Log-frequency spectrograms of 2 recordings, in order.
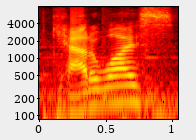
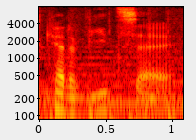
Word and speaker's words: Katowice: I always think is catalyzed as an American I see the name and just think it's pronounced catalyze but for several years I've known better but for like the first one it's like I am always yes I am catalyzed no no it's Katowice okay plus one attack as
